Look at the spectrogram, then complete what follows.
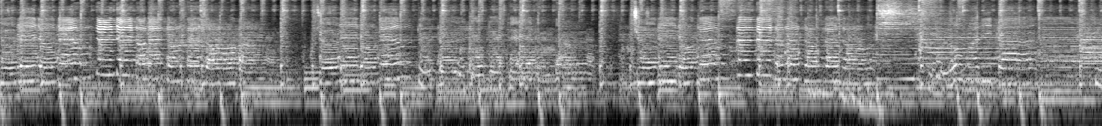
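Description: Live rock band playing: electric guitars, bass and drums, joined by a horn section of trombone, trumpet and saxophone.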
